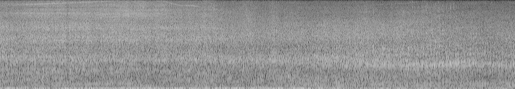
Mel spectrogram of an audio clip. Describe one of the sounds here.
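The engine of a long-tail boat drones as the boat moves along the water.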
